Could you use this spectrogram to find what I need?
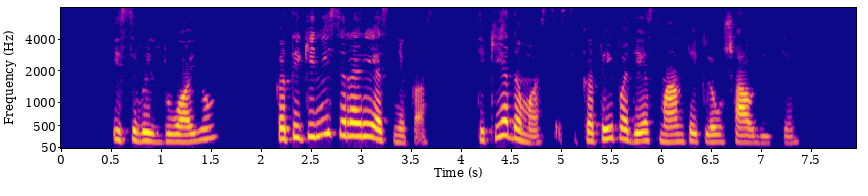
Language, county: Lithuanian, Kaunas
